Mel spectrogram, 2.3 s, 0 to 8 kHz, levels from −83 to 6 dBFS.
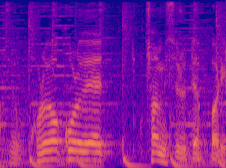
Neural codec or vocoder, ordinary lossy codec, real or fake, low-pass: none; none; real; none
